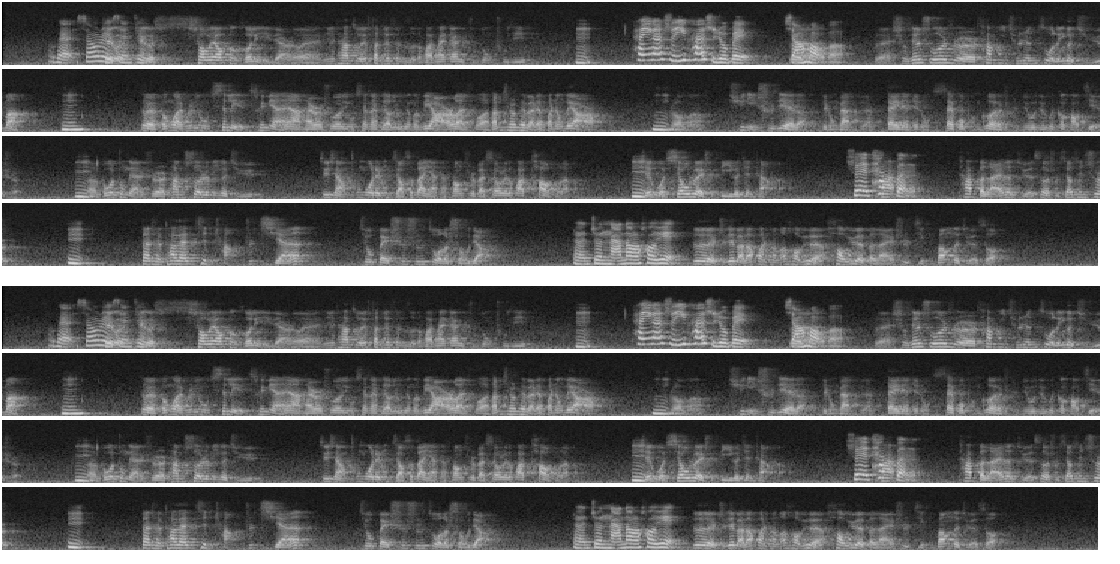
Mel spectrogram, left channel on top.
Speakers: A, on the left; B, on the right.
A: OK，肖瑞先进来，
B: 这个这个稍微要更合理一点儿，对，因为他作为犯罪分子的话，他应该是主动出击，
A: 嗯，他应该是一开始就被想好了，
B: 对对，首先说是他们一群人做了一个局嘛，
A: 嗯
B: 对，甭管是用心理催眠呀，还是说用现在比较流行的 VR 来说啊，咱们其实可以把这换成 VR，
A: 嗯
B: 知道吗？虚拟世界的这种感觉，带一点这种赛博朋克的感觉，我觉得会更好解释。
A: 嗯
B: 呃，不过重点是他们设这么一个局，就想通过这种角色扮演的方式把肖瑞的话套出来嘛。
A: 嗯，
B: 结果肖瑞是第一个进场的，
A: 所以他本来
B: 他他本来的角色是萧琴师，
A: 嗯
B: 但是他在进场之前就被诗诗做了手脚，
A: 呃，就拿到了皓月。
B: 对对对，直接把他换成了皓月。皓月本来是警方的角色。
